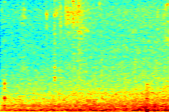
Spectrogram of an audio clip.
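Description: Steady low background noise of a small room, with no distinct event.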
